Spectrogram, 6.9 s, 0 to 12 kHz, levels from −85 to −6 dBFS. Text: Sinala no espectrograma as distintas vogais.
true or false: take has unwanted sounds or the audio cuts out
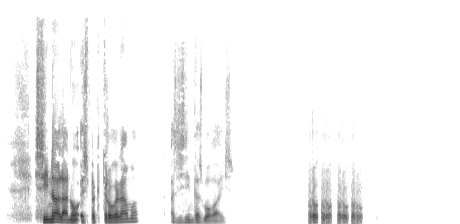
true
